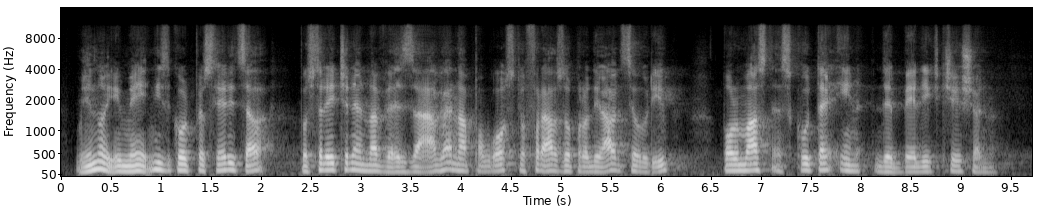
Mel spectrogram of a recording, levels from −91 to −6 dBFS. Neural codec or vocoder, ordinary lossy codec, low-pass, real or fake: codec, 16 kHz in and 24 kHz out, 0.6 kbps, FocalCodec, streaming, 2048 codes; none; 10.8 kHz; fake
